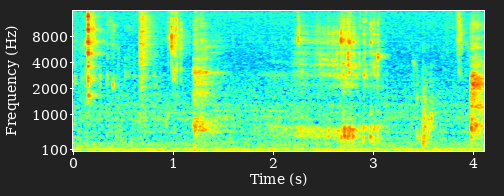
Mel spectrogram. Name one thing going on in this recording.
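A young man gulps a drink.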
